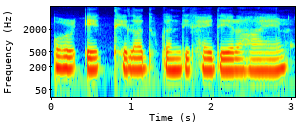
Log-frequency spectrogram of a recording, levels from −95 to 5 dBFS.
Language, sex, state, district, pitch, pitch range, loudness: Hindi, female, Arunachal Pradesh, Papum Pare, 170 Hz, 165-175 Hz, -16 LUFS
